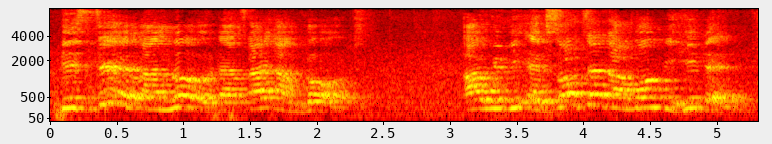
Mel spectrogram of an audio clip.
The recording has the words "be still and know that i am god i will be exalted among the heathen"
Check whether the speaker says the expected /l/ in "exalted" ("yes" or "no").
yes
